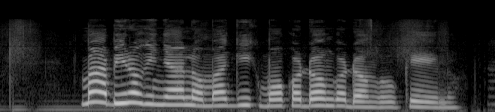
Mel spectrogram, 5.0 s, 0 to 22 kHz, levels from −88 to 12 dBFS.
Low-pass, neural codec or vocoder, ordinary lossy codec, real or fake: 10.8 kHz; none; none; real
